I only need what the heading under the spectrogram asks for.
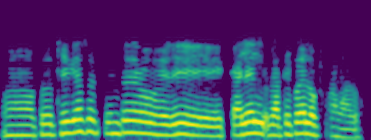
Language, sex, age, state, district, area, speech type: Assamese, male, 30-45, Assam, Charaideo, urban, conversation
